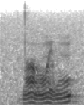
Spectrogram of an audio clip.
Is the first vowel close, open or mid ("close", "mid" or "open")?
close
